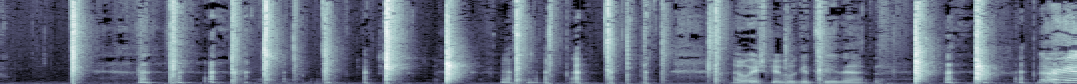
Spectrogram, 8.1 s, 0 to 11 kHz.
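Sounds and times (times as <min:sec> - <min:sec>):
hands slapping body in a slap dance: 0:00.5 - 0:07.5
speech: 0:01.0 - 0:01.4, 0:05.5 - 0:07.2, 0:07.8 - 0:08.0.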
